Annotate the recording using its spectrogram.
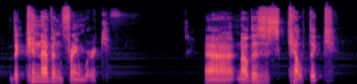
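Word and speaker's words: Cynefin: there's something called the kin Evan framework now this is Celtic so of course the fact that it's pronounced kin evan has got nothing to do with how it's spelt I recommend that you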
